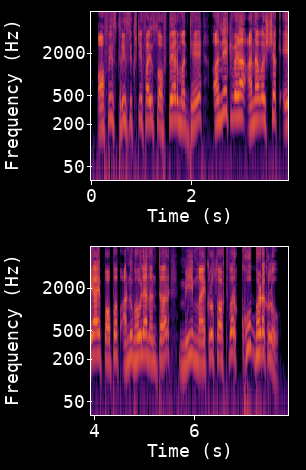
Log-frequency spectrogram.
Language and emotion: Marathi, angry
